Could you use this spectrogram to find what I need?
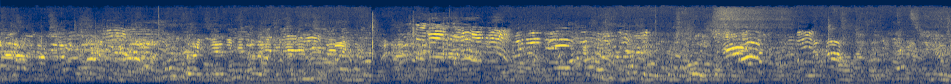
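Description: Young girls shout and call to each other outdoors across an open field.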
